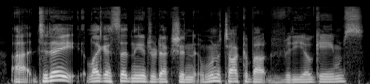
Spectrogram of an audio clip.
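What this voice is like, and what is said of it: Slightly scratchy voice. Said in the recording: “my voice is a little scratchy. I'm just coming off being sick”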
